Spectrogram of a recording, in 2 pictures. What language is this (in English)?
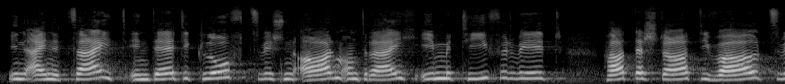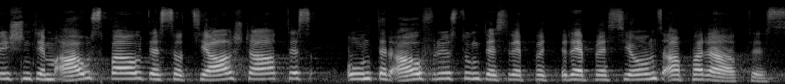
Swiss German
